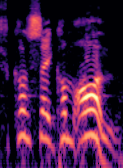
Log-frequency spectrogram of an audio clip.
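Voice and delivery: high, loud burst of frustration; real frustrated outcry; exasperated shout. Real, not acted. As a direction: yell at the team, fed up. Player shoots wide, gamer fed up.

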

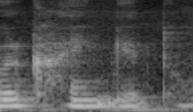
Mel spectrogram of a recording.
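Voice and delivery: soft unvoiced whisper; hushed late-night aside. Real, not acted. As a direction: whisper so the sick husband isn't woken. Night, patient sleeping nearby.

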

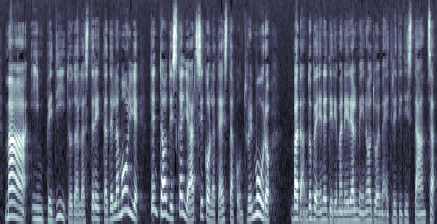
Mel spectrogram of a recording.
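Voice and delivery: usual speaking voice

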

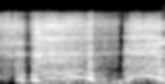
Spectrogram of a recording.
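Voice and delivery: a squeal of high laughter. Real, not acted. Referee laughing at forgetting to ref, high squealing laugh.

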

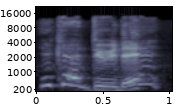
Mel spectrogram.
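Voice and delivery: high squeaky mock protest; mock outrage. Gamer imitating the baffled seeker, high mock outrage. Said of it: "He's just like".

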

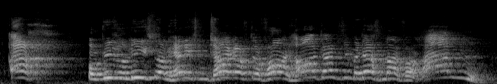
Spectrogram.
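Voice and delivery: high mother's voice, sarcastic; mocking old mother. A narrator's reading. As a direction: needle him about lying around.

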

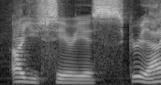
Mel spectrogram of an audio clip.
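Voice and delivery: ordinary talk, nothing marked

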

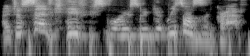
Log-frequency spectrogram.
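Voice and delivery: high-pitched, indignant insistence; exasperated protest. Real, not acted. Player repeating the cave plan to a partner, exasperated.

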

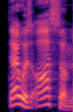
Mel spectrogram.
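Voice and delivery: high, loud exclamation; thrilled. A narrator's reading. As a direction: declare it in pure excitement. Boy thrilled after the chase.

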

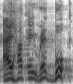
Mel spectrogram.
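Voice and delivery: usual speaking voice

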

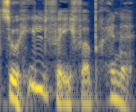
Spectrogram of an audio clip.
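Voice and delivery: high rooster plea, falling away; urgent cry for help. A narrator's reading. Burning rooster begging the river for rescue, urgent cry. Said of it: "rief der Hahn ganz schnell".

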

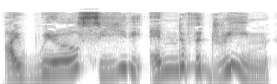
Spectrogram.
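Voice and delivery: slow, stubborn insistence; obstinate. A narrator's reading. Gentleman refuses the creature's warning, obstinately. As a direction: dig in, dragging out each word. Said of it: "learned gentleman obstinately".

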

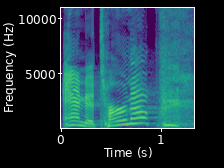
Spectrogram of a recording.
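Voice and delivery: high, eager interruption; eager Duck. Acted. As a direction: butt in brightly with a big idea. Duck butts into the recipe.

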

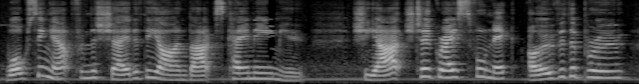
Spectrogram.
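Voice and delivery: ordinary delivery, nothing marked

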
